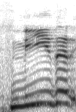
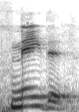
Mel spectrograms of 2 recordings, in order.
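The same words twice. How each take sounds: First: The word is said in an American accent. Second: The word is said in a British accent. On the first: "is American English" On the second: "It's British"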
